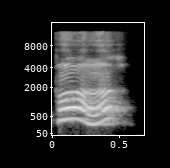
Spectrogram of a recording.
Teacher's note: we block the Air Stream at the lips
